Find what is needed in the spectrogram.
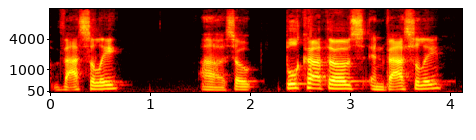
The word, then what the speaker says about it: Vasily: I would almost say it might be easier to say, but I think you're saying it wrong. I think it's Vasily. – Yeah. – Vasily. – Okay, sure. That's the Eastern or Russian name that's in real life. Vasily. – V-A-S-I-L-Y? – Vasily, yep.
